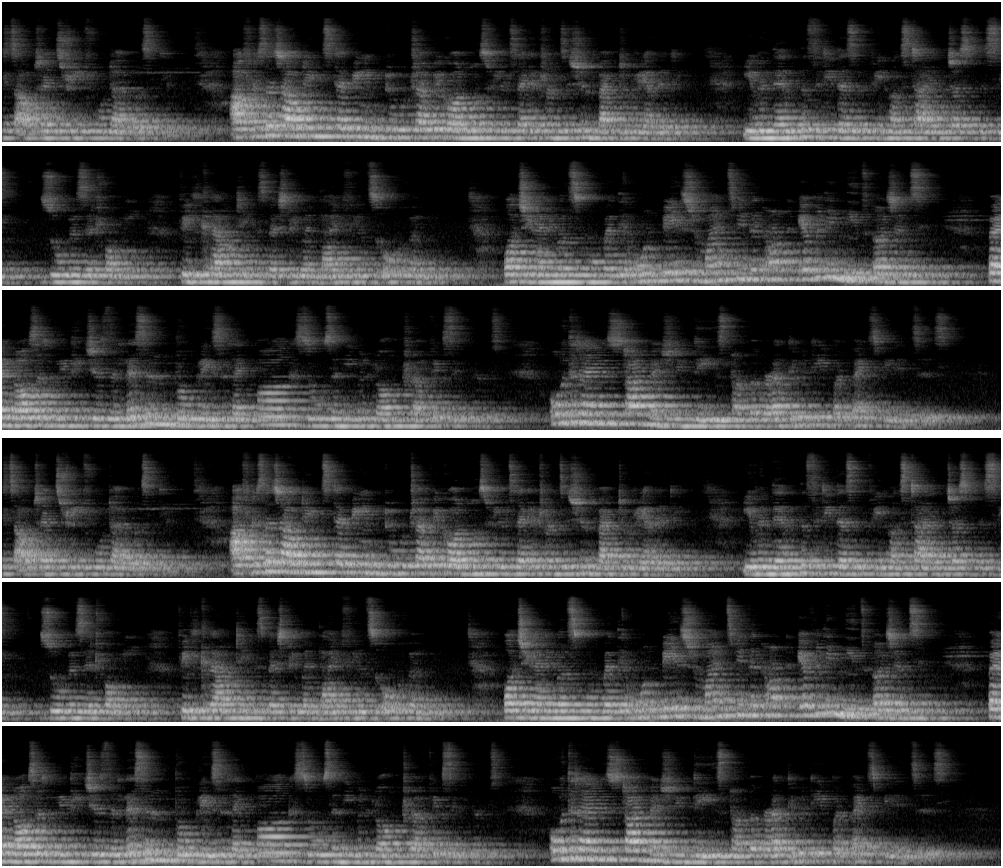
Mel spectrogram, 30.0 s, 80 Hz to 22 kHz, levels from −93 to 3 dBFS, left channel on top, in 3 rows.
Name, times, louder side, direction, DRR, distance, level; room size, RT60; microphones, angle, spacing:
voice 1, 0.0-1.7 2.3-6.8 7.4-10.1 10.4-11.4 11.8-14.4 14.7-19.3 19.8-24.8 25.5-29.3, equal, 80° right, -7 dB, 2.6 m, -28 dB
9.0 x 3.5 x 6.5 m, 1.5 s
head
